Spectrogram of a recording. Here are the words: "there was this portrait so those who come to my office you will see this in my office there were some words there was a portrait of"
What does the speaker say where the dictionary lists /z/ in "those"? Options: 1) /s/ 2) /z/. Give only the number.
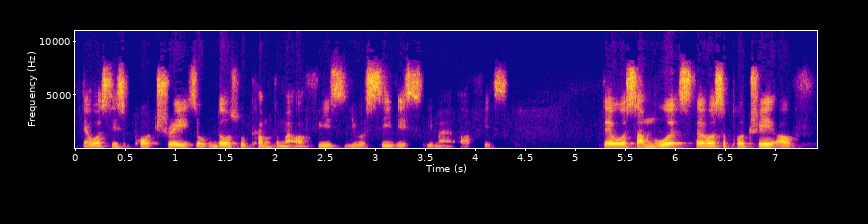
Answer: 1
